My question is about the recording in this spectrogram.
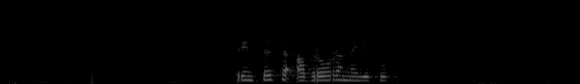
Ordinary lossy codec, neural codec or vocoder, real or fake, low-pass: AAC, 16 kbps; none; real; 3.6 kHz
